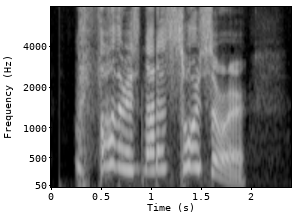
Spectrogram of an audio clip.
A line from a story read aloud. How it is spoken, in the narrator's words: Anna cried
